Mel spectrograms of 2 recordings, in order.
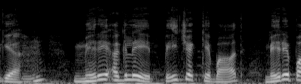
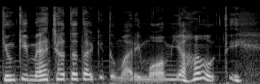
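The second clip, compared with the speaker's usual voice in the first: tearful, crying voice; 4 semitones higher than usual. A father answers his daughter, who asked why he is crying: tearful, crying. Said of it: "आप रो क्यों रहे हो?".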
